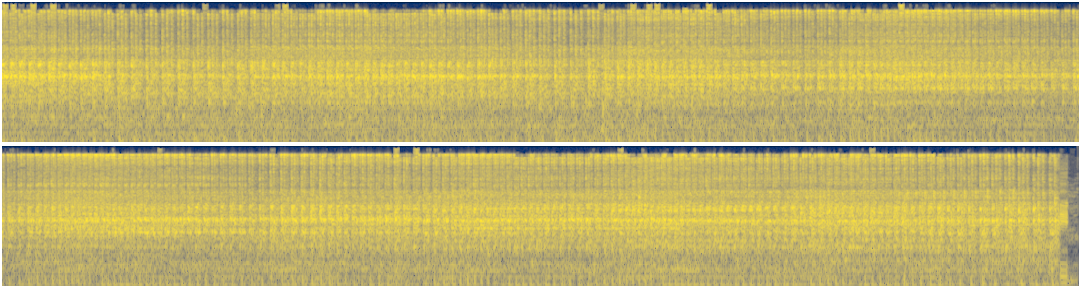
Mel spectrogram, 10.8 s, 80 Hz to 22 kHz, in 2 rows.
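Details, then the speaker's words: Honda CD70 motorcycle, engine running hot, oil level fine and kick compression good; with tappet cover off, no oil reaches the top end; loud sharp tappet clatter at idle; top-end valvetrain noise from oil starvation. "अब इसको स्टार्ट करते हैं, यहाँ से ऑयल आता है नहीं आता। ये देखें, इंजन में से ऑयल बाहर नहीं निकल रहा।"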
